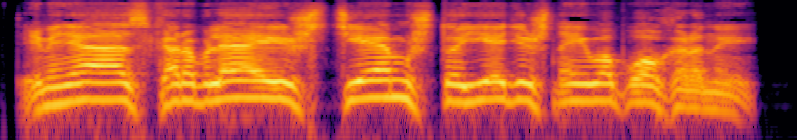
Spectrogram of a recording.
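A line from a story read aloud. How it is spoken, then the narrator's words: Shout. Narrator (Russian): крикнул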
